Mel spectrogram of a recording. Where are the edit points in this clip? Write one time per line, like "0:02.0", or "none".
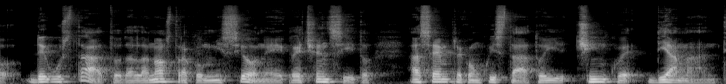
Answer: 0:02.9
